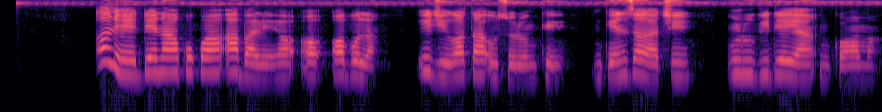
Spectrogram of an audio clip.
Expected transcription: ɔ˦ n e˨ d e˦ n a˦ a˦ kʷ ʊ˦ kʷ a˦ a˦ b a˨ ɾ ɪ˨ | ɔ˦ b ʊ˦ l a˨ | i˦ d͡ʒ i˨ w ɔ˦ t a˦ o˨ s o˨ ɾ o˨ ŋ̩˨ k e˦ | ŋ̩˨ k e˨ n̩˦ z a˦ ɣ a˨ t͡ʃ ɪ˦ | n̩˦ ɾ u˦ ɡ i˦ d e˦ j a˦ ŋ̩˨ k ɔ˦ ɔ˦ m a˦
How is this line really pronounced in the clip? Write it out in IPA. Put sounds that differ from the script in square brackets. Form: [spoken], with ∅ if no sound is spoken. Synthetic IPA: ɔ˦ n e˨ d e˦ n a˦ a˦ kʷ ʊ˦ kʷ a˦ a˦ b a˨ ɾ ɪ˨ | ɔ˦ b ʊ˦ l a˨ | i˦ d͡ʒ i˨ [ɣ] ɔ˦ t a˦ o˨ s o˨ ɾ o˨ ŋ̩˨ k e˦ | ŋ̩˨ k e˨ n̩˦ z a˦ ɣ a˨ t͡ʃ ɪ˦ | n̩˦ ɾ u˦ ɡ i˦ d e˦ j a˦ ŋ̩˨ k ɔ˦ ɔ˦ m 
